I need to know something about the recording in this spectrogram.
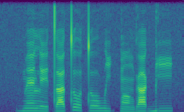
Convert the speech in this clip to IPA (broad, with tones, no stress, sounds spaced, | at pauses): b ɛ̃˧ l e˨ t a˨˦ t o˦˨ t o˧ w i˨ k͡p ɔ̃˨ ɡ a˧ ɡ͡b i˧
